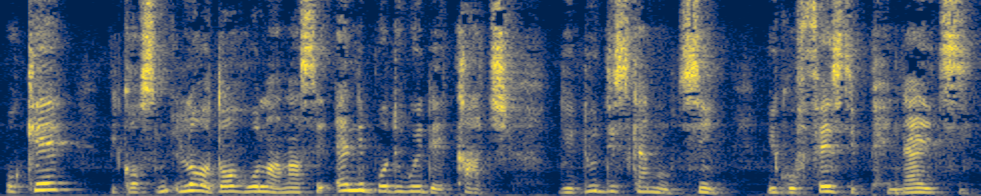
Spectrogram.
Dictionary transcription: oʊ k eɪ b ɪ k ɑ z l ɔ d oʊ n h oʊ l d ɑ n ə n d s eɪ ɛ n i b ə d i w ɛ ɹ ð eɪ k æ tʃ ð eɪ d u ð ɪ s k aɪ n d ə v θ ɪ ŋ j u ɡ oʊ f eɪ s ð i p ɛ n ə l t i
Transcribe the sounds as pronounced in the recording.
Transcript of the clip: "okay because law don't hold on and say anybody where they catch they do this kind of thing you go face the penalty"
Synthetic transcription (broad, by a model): oʊ k eɪ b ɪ k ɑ s l ɔ d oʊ h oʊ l ɑ n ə s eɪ ɛ n i b ə d i w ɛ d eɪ k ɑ tʃ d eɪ d u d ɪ s k aɪ n d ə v t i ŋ j u ɡ oʊ f eɪ s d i p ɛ n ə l t i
